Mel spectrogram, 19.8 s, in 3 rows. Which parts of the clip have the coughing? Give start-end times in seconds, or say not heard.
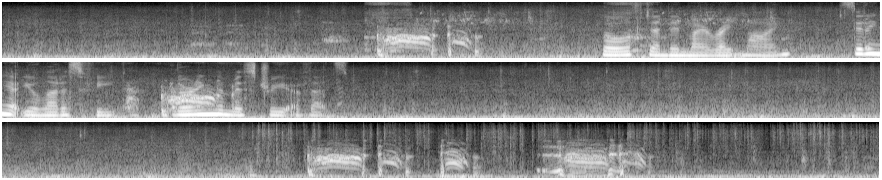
2.8-3.6, 7.8-8.3, 15.4-18.1.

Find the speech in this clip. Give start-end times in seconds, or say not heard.
4.5-9.2.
